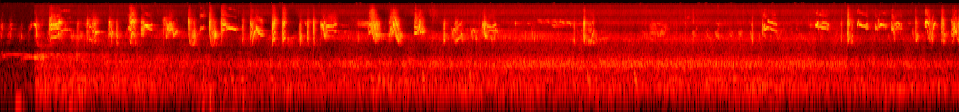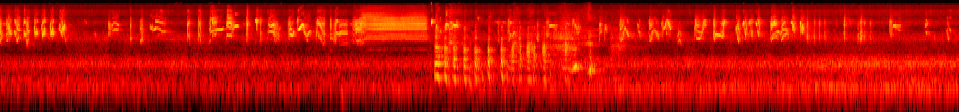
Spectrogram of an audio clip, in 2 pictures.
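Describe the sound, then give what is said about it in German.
A Eurasian siskin sings a long, rapid twittering song of high chirps and trills, fairly loud, with a drawn-out wheezy note late in the phrase before the chatter resumes. “Dann hören wir jetzt einmal den Erlenzeisig uns an.”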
